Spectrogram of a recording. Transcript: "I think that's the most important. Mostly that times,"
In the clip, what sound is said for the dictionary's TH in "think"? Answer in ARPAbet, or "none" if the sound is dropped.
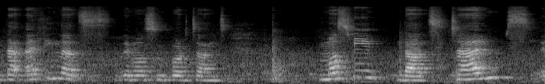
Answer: TH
